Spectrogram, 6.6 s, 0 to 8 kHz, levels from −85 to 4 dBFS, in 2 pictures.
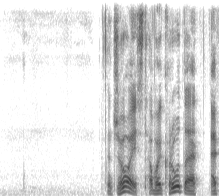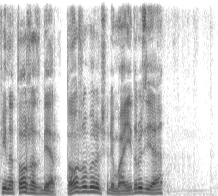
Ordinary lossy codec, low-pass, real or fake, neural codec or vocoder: none; none; real; none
